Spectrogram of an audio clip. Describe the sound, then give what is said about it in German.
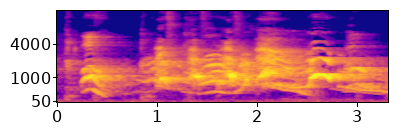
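A child's voice imitates a dog, producing a run of high, yappy bark-like sounds and whimpers over a few seconds, moderately loud. “Und der Hund?”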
